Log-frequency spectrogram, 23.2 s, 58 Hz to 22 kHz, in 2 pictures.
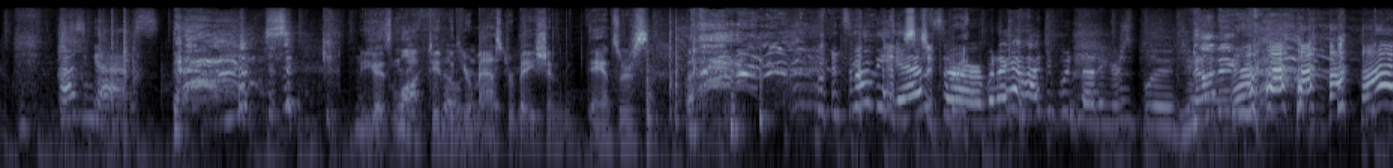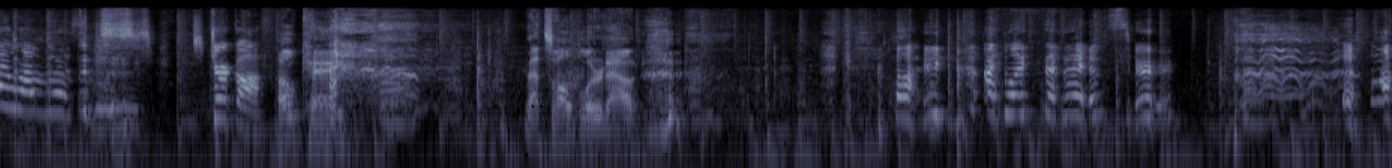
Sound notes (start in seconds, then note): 1.4 laughs; 5.5 group laughs; 9.9 group laughs; 14.3 both laugh; 16.8 laughs; 21.8 both laugh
